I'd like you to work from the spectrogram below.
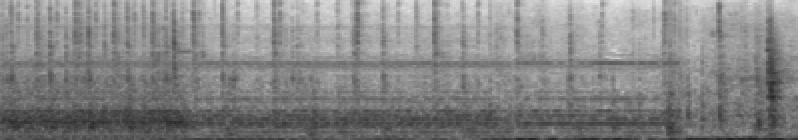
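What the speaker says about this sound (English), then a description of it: "So you can see I just sewed that transparency on top" A sewing machine stitches a clear transparency sheet onto a handmade notepad, its needle chattering in a rapid steady mechanical rhythm up close, with a few heavier thumps as the stitching ends.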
